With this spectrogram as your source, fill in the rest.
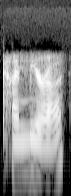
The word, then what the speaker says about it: chimera: Yeah, that's Chimera. I always thought that was chimera, but I didn't know how to pronounce it. Did you pronounce it chimera? I think so. Okay. But I certainly could be wrong. Okay, well, now everybody knows, even the people who pronounce it wrong. Now they all know, everybody knows what we're talking about. Chimera that's or right. chimera, either way.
